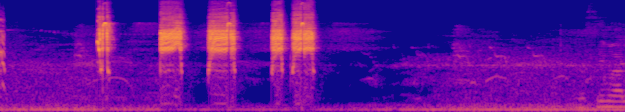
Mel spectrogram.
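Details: Black francolin, known locally as kala teetar and the Sindhi nassal teetar, on the season's first try: five loud, harsh, rasping bursts in quick succession, two of them closely paired, over a low steady hum.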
